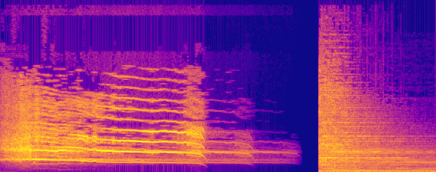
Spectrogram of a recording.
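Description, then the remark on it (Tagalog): A loud, sustained high-pitched scream holds for about three seconds, then falls away in drooping wails before a burst of harsh, noisy sound cuts in abruptly. “Malakas na sigaw na lang ang bumasag sa katahimikan ng buong paligid.”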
